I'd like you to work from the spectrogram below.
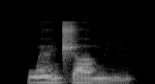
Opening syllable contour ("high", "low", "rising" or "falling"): low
